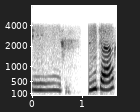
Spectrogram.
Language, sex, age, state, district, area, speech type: Nepali, female, 18-30, West Bengal, Kalimpong, rural, conversation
